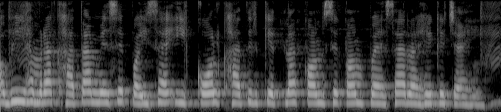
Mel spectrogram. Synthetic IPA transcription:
ɐbʱiɦɐmɾakʰaːt̪amẽsepɐɪsaʔiːkɔːlkʰaːt̪ɪɾkɪt̪nakəmsekəmpɛːsaɾɐɦeket͡ʃaːɦi

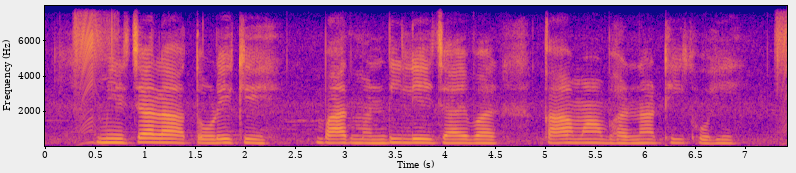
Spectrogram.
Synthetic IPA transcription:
mɪɾt͡ʃaɾat̪oːɽeke | baːd̪mənɖiled͡ʒaːebəɾkaːmãbʱəɾnaʈʰiːkɦoːɦiː

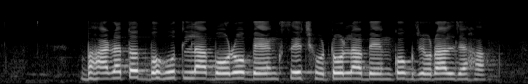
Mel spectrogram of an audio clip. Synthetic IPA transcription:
bʱaːɾət̪ot̪̚boɦut̪labɔɾobɛŋkset͡ʃʰoʈolabɛ̃ŋkokd͡ʒoɽald͡ʒaɦa

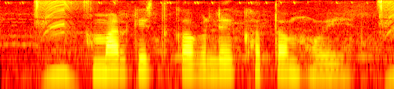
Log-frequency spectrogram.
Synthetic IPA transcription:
həmaɾkist̪kəblekʰət̪əmɦoj

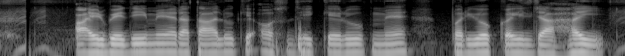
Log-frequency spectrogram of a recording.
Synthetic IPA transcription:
aːjʊɾbeːd̪imẽɾat̪aːlukeʔɔːsʊd̪ʱikːeɾuːpmẽ | pəɾjoːɡ̚kɐild͡ʒaɦɐi

